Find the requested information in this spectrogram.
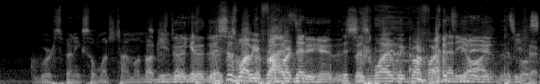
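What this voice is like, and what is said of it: Usual voice. Nothing is said of it.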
